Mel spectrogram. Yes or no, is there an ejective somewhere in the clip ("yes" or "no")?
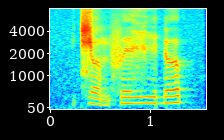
no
